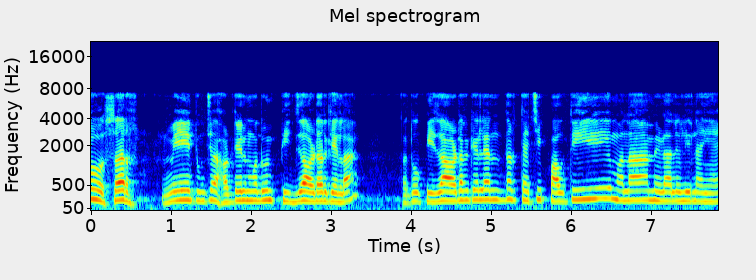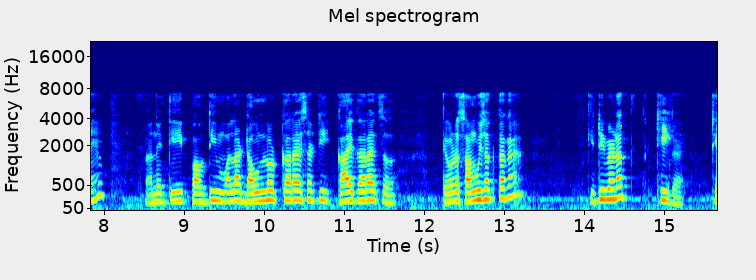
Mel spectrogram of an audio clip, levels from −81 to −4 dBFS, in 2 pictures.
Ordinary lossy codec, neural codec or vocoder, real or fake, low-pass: none; codec, 16 kHz, 4 kbps, FunCodec, trained on LibriTTS, 50 frames a second; fake; 7.2 kHz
